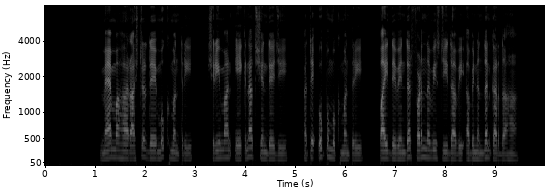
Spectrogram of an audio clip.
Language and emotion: Punjabi, neutral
